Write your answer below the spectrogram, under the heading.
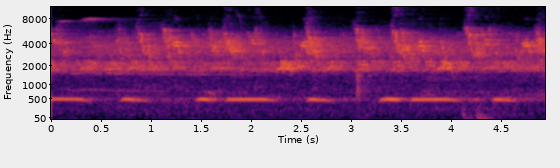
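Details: Morning birdsong near a farmhouse, overlapping high chirps above a low, drawn-out whistled note repeated every half second or so.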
